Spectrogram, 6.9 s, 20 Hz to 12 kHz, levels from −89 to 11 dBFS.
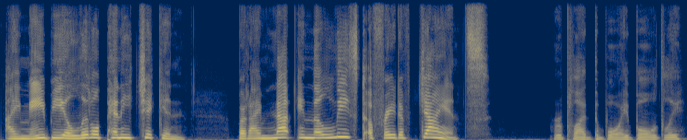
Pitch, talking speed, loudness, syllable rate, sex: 210 Hz, 175 wpm, -18 LUFS, 4.7 syllables/s, male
